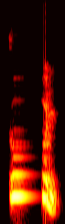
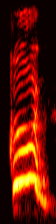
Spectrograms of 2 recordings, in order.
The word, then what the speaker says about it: Koen: Kuna. Koen, well done.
